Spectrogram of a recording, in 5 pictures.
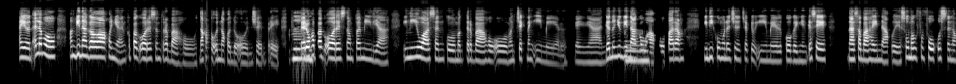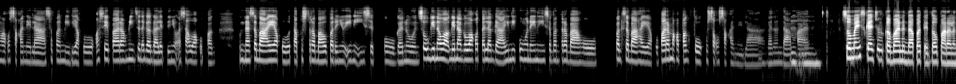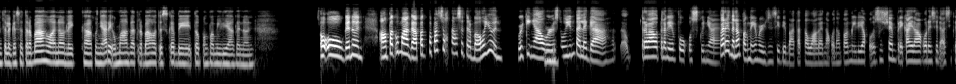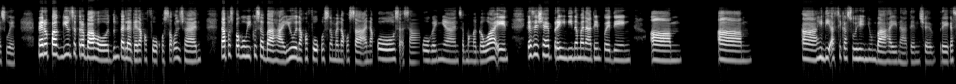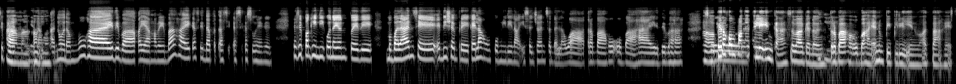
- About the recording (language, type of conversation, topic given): Filipino, podcast, Paano mo nababalanse ang trabaho at mga gawain sa bahay kapag pareho kang abala sa dalawa?
- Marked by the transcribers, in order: other background noise; tapping; background speech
